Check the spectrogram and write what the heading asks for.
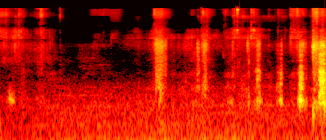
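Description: Dogs moving about on dry leaf litter close by, with soft rustles and small clicks and one louder scuff about two seconds in.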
